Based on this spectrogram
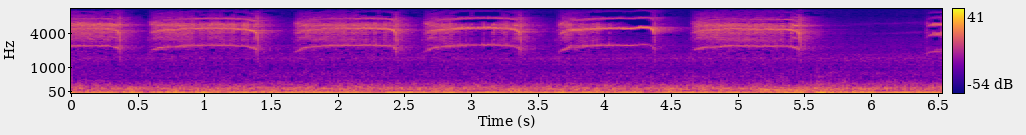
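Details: Brown-eared bulbul shouting at a turtle dove that displaced it from a window feeding spot; six long, piercing screeches of nearly a second each, repeated with short gaps, against a low constant rumble.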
